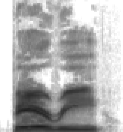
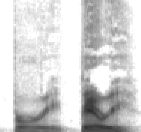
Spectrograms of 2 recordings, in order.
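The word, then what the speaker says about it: bury: to cover with Earth how do you say it Barry Barry because I know that in Philadelphia a lot of people say berry berry yeah very good okay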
